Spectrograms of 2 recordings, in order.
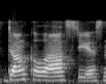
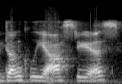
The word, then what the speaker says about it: Dunkleosteus: fossil fish was incredible there are is besides Dunkel ostia sand that's how you pronounce it a lot of people say Dunkleosteus but it was named for David uncle who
